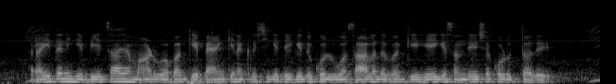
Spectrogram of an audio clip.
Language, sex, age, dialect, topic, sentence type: Kannada, male, 18-24, Coastal/Dakshin, banking, question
